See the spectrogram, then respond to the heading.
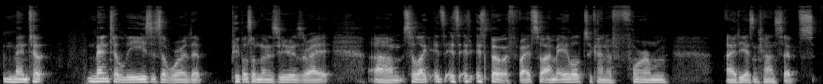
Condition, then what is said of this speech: Stuttering. But so the stutter itself has not gotten better for me personally.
